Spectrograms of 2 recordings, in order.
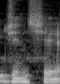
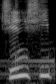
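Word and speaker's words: Jinhsi: The she sound is just makes more sense if you spell it with S-H. But it's the opposite.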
